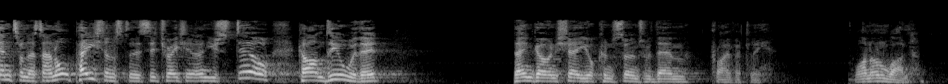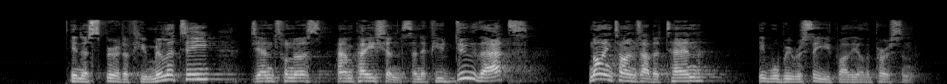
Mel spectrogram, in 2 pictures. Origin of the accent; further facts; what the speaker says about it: England, United Kingdom; The thing is, now, I'm English, and I often look at things from an English point of view. And we in England have developed a new way of speaking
